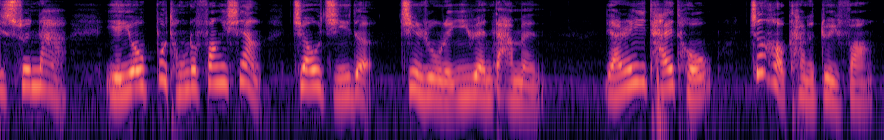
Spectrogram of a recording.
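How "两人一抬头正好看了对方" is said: ordinary delivery, nothing marked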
